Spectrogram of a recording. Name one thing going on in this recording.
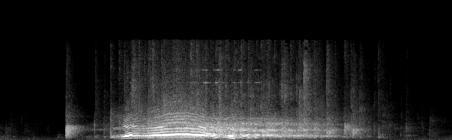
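Several young women laugh loudly into microphones.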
